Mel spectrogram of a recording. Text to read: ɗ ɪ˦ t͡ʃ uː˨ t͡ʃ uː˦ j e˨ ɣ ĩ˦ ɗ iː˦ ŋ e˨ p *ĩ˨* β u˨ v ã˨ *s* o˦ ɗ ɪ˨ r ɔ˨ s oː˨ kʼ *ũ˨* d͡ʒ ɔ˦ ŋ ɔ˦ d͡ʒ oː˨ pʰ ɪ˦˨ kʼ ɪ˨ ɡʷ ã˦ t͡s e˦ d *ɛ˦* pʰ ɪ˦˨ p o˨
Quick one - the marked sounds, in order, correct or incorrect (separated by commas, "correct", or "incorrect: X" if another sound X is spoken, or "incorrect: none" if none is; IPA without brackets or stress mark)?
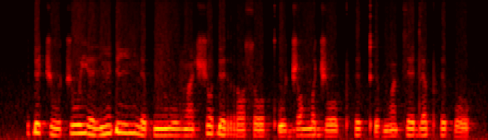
correct, incorrect: ʃ, incorrect: u˨, correct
